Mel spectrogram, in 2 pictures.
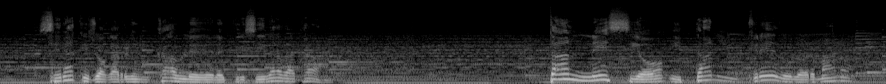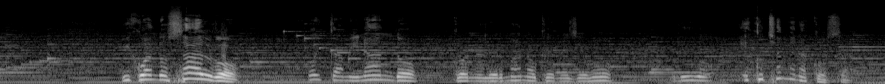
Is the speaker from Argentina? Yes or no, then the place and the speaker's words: yes; Santa Fe, Argentina; now in Buenos Aires, Argentina; Me vine a Buenos Aires de Santa Fe, lo más bien.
